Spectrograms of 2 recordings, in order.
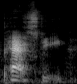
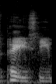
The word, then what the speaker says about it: pasty: We have the Tiki Masala Fritters and a Cornish Pasty. I know it looks like it says pasty, but I have been assured by British people that it is pronounced pasty.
